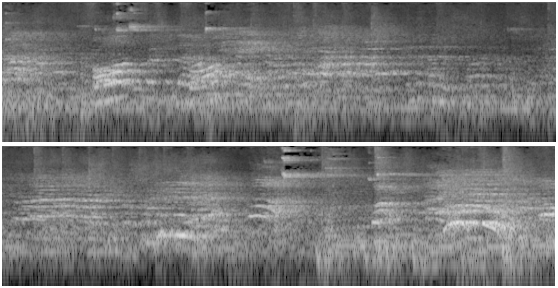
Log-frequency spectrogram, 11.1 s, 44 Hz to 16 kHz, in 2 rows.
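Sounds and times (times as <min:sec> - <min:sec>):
players shouting: 0:09.2 - 0:11.0.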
